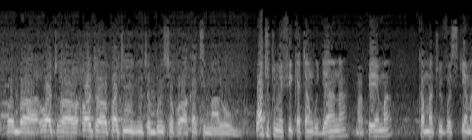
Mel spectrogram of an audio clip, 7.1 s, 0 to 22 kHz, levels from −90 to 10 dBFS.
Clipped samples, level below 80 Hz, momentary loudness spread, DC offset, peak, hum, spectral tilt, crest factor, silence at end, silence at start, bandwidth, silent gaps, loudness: under 0.1%; -62 dBFS; 7 LU; under 0.1%; -8 dBFS; none; -6 dB/octave; 12 dB; 0 s; 0 s; 13.5 kHz; none; -21 LUFS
